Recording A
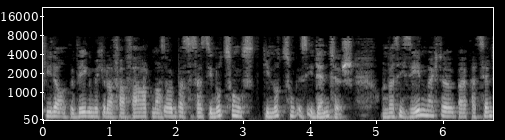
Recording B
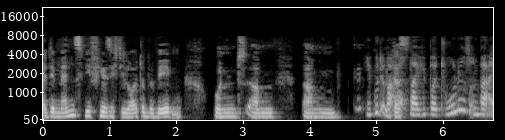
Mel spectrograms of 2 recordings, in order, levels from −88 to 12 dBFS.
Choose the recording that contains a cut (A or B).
A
